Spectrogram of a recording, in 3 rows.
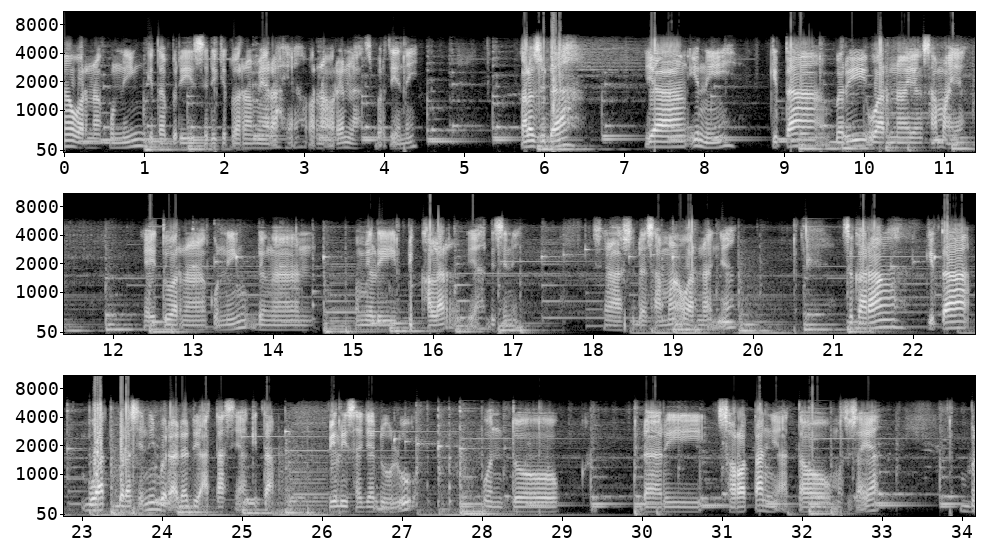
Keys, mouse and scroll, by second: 4.8 ctrl+scroll down 1, 5.4 scroll up 1, 6.5-6.9 scroll down 1, 7.9-8.2 ctrl+scroll down 1, 9.3 click, 12.2 ctrl+scroll up 1, 12.8-13.9 ctrl+scroll up 1, 15.5 click, 17.9-19.0 scroll up 1, 19.0 scroll down 1, 20.4 click, 20.9-21.3 ctrl+scroll down 1, 21.9 click, 23.3 Home, 24.4 click, 27.8-34.1 drag.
